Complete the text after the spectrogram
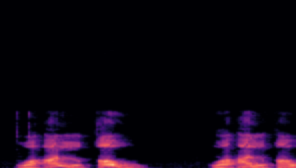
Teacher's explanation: কাফটাকে right দিবেন, যে জিব্বার গোড়া থেকে আসবে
